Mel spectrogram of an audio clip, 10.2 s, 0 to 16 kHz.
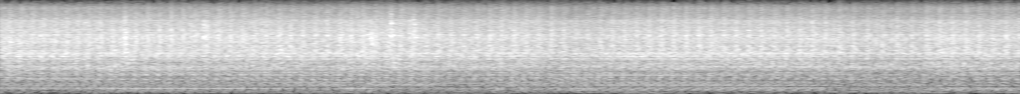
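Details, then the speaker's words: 2008 Ford Explorer 4.0L at idle right after engine reinstallation: a busy, uneven metallic rattle and tick over a steady idle, a top-end noise; timing chain noise. "yesterday you saw us fire this thing up and me try to figure out why it had a rattle tic tac to it"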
